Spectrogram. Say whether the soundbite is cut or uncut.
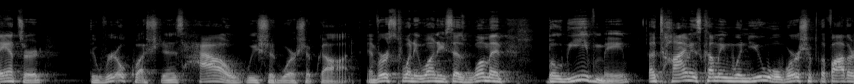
cut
